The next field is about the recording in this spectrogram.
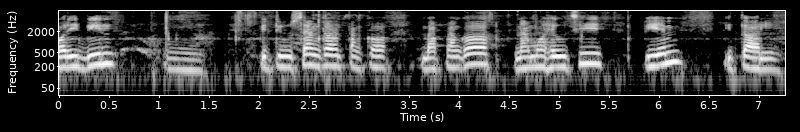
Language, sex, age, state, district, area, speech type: Odia, female, 60+, Odisha, Kendrapara, urban, spontaneous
